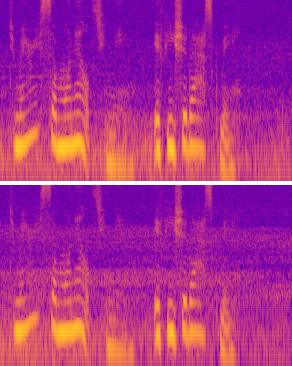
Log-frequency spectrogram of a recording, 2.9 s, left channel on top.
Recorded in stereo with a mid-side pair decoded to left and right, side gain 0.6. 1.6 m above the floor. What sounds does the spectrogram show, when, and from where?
0.1 s a woman speaking: 15° left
